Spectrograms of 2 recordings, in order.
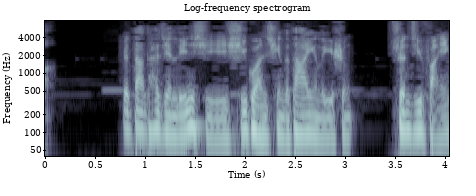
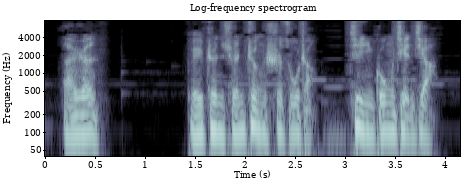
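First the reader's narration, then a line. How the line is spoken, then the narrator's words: Through gritted teeth. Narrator (Chinese): 咬咬牙道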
